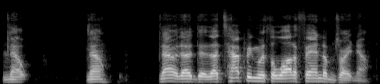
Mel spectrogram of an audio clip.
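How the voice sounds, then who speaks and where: A man's voice: mid-range voice, fairly quick, fairly bright tone, no echo, clean studio sound. A man hosting a podcast, talking casually and informally about fandom. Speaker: podcast host. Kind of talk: casual fan podcast discussion.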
